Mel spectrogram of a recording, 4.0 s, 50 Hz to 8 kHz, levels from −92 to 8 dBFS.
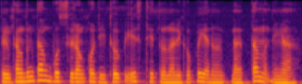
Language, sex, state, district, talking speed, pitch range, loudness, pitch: Garo, male, Meghalaya, South Garo Hills, 150 wpm, 120-150 Hz, -17 LUFS, 140 Hz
